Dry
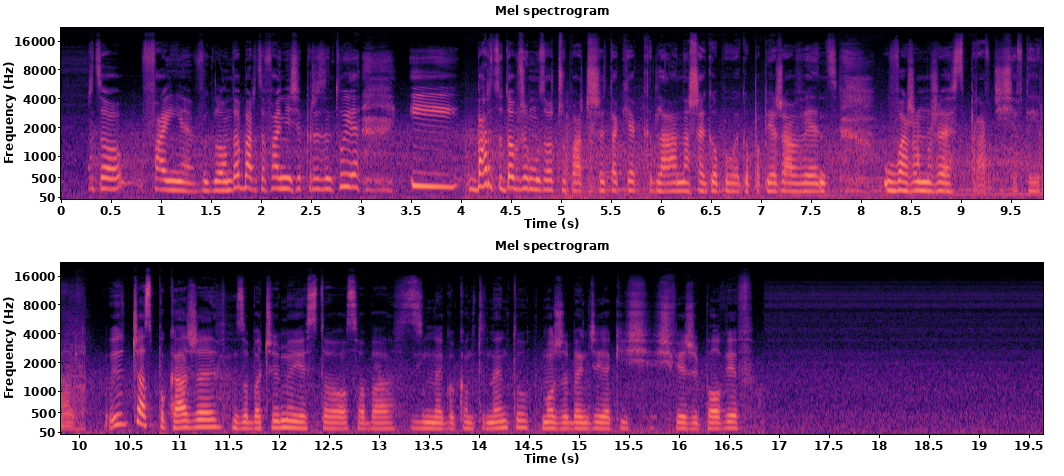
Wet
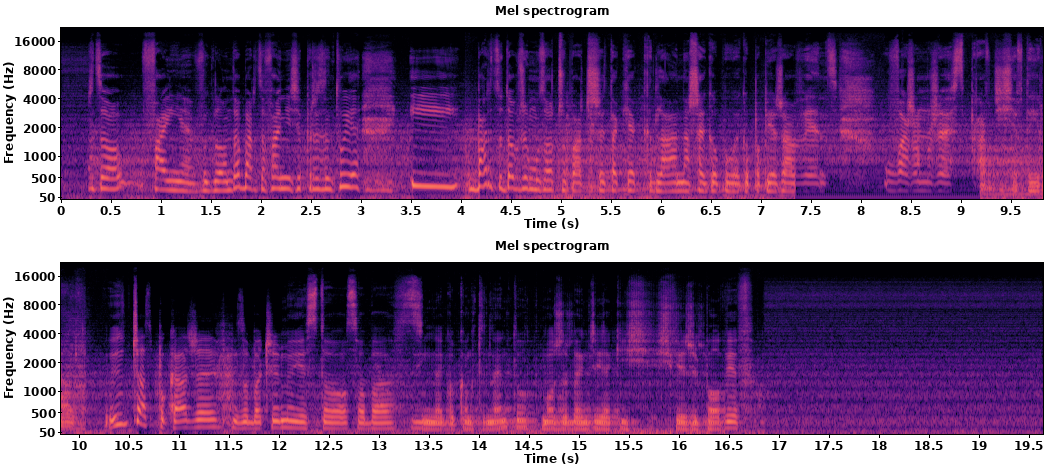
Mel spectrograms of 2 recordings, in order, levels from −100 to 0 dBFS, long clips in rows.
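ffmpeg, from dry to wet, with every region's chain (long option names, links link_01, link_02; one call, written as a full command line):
ffmpeg -i in.wav -filter_complex "[0:a]asettb=1/sr,asplit=3[link_01][link_02][link_03];[link_01]atrim=end=7.334[link_04];[link_02]atrim=start=7.33:end=9.19,asetpts=PTS-STARTPTS,afade=type=in:duration=0.004:curve=qsin,afade=type=out:start_time=1.856:duration=0.004:curve=qsin,highpass=1400,aeval=exprs='val(0)+0.000355*(sin(2*PI*50*n/s)+sin(2*PI*2*50*n/s)/2+sin(2*PI*3*50*n/s)/3+sin(2*PI*4*50*n/s)/4+sin(2*PI*5*50*n/s)/5)':channel_layout=same,asoftclip=type=hard:threshold=-22dB[link_05];[link_03]atrim=start=9.186[link_06];[link_04][link_05]acrossfade=duration=0.004:curve1=hsin:curve2=qsin[link_07];[link_07][link_06]acrossfade=duration=0.004:curve1=qsin:curve2=hsin,asettb=1/sr,asplit=3[link_08][link_09][link_10];[link_08]atrim=end=10.574[link_11];[link_09]atrim=start=10.57:end=12.03,asetpts=PTS-STARTPTS,afade=type=in:duration=0.004:curve=qsin,afade=type=out:start_time=1.456:duration=0.004:curve=qsin,lowshelf=frequency=190:gain=-8.5,acompressor=mode=upward:threshold=-31dB:ratio=2.5:attack=3.2:release=140:knee=2.83:detection=peak,lowpass=frequency=2500:width_type=q:width=1.6[link_12];[link_10]atrim=start=12.026[link_13];[link_11][link_12]acrossfade=duration=0.004:curve1=hsin:curve2=qsin[link_14];[link_14][link_13]acrossfade=duration=0.004:curve1=qsin:curve2=hsin,asettb=1/sr,asplit=3[link_15][link_16][link_17];[link_15]atrim=end=13.424[link_18];[link_16]atrim=start=13.42:end=16.45,asetpts=PTS-STARTPTS,afade=type=in:duration=0.004:curve=qsin,afade=type=out:start_time=3.026:duration=0.004:curve=qsin,asubboost=boost=2.5:cutoff=240,aeval=exprs='val(0)*sin(2*PI*22*n/s)':channel_layout=same,aecho=1:1:104:0.188,atrim=end_sample=133623[link_19];[link_17]atrim=start=16.446[link_20];[link_18][link_19]acrossfade=duration=0.004:curve1=hsin:curve2=qsin[link_21];[link_21][link_20]acrossfade=duration=0.004:curve1=qsin:curve2=hsin,aecho=1:1:3.3:0.65,acompressor=threshold=-28dB:ratio=10" out.wav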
